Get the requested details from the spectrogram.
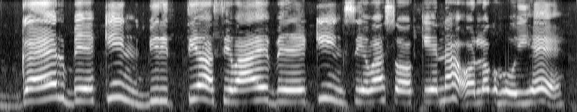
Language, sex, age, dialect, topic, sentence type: Magahi, female, 25-30, Southern, banking, question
